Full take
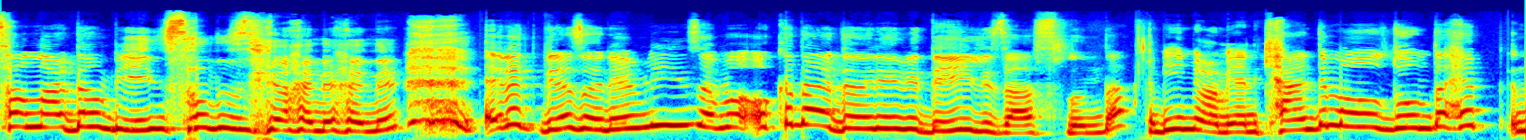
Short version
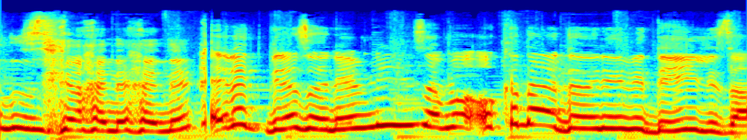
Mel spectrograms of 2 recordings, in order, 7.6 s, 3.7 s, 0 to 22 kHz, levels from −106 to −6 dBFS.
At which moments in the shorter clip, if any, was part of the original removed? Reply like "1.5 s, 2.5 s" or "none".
1.0 s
